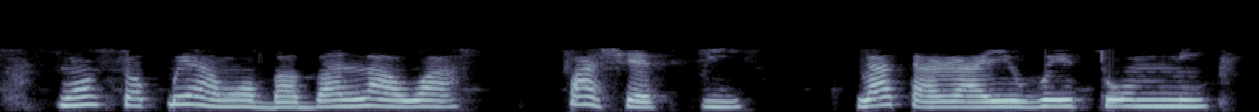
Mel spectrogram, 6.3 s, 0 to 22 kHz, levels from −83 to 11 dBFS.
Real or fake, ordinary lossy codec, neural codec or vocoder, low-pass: real; MP3, 32 kbps; none; 3.6 kHz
